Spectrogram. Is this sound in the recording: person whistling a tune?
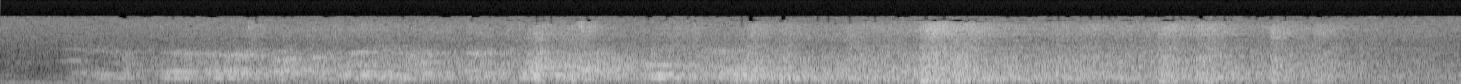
no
